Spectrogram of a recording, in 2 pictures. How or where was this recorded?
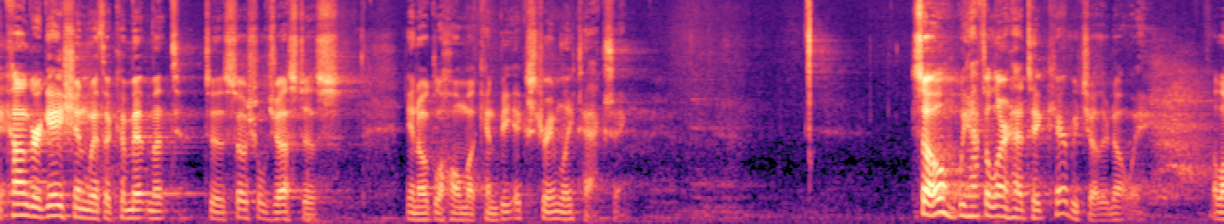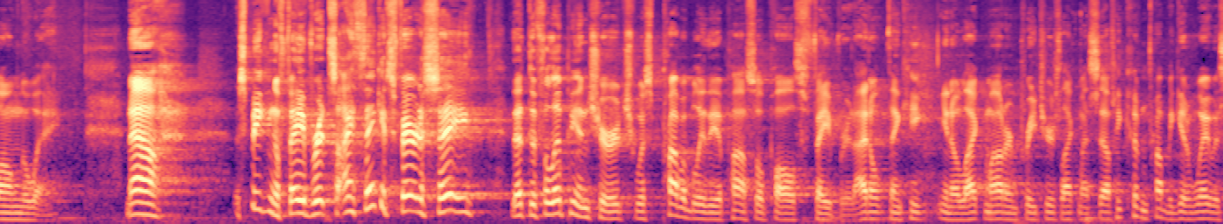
large echoing room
